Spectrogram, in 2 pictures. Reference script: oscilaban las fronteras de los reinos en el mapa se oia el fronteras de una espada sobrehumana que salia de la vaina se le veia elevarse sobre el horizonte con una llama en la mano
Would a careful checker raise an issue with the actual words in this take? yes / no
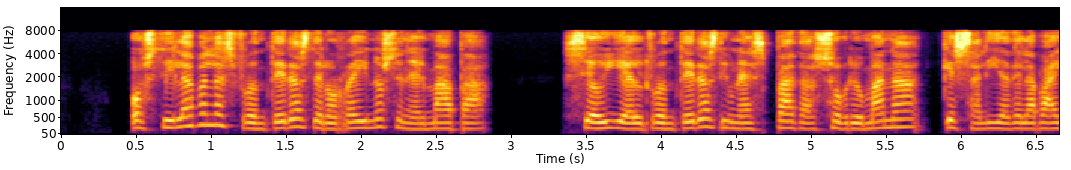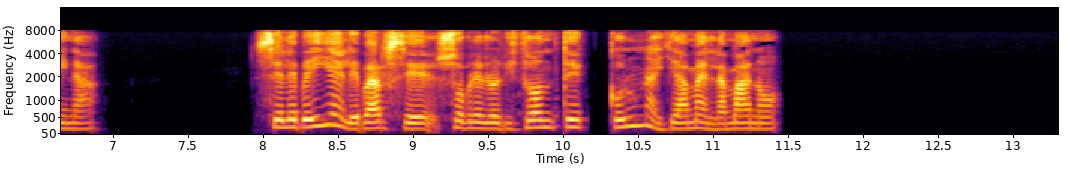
no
